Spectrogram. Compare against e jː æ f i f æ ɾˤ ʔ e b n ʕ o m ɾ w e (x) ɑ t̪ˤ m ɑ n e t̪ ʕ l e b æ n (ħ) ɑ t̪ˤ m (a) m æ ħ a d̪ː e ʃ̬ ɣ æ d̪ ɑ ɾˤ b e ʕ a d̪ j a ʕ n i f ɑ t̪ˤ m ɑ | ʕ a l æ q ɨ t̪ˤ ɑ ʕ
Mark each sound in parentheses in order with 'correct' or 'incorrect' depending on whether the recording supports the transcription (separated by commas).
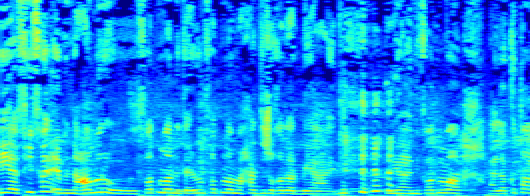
incorrect, incorrect, incorrect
